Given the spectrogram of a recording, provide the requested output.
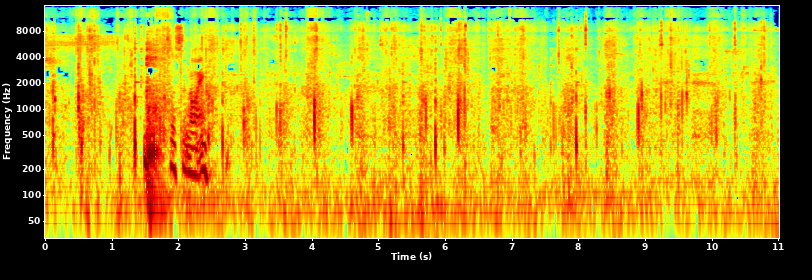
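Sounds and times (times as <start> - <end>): footsteps on forest trail: 0.0 - 11.0.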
